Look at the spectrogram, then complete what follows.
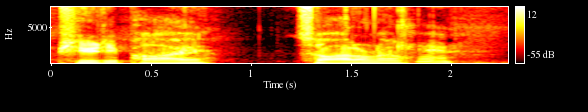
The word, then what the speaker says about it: PewDiePie: what I was thinking at all but it's pronounced PewDiePie so I don't know okay I just I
